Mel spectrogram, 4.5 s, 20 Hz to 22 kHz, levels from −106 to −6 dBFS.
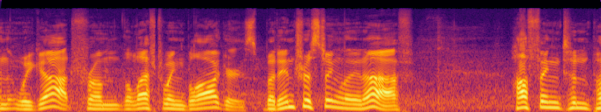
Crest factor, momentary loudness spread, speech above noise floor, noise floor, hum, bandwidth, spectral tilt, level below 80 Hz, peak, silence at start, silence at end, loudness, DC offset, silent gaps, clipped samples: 16 dB; 7 LU; 25 dB; -40 dBFS; none; 16 kHz; -6 dB/octave; -50 dBFS; 0 dBFS; 0 s; 0 s; -15 LUFS; under 0.1%; none; under 0.1%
